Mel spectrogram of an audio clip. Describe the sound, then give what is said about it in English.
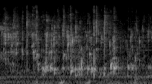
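Sherry pours into a glass all the way to the top in a steady, gurgling stream with small splashy bursts. It continues for about a second and a half with no one speaking. “So I've got to make a new one real quick, so give me just a moment.”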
